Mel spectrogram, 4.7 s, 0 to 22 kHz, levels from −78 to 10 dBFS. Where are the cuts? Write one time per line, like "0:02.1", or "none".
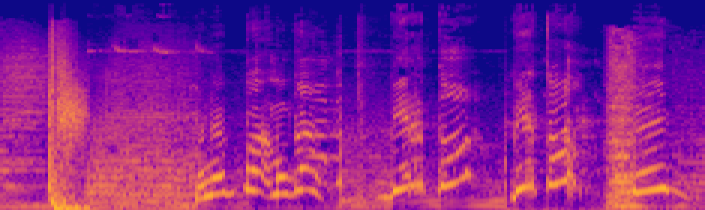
0:02.2
0:03.2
